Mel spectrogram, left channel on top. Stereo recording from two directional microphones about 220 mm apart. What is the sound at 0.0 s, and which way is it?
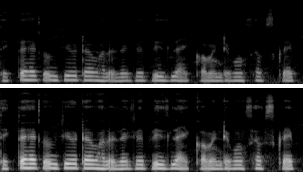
Speech, 25° right (ahead or behind).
